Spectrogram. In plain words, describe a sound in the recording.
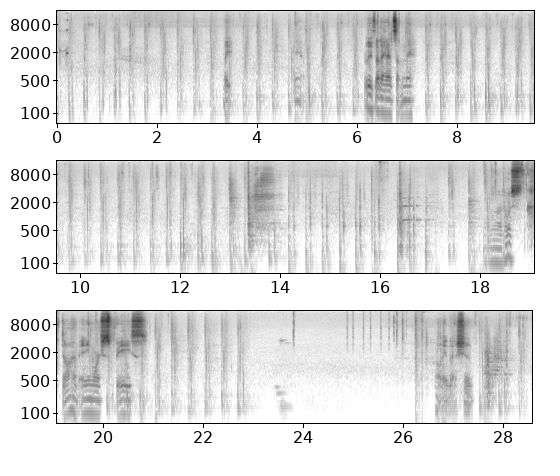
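Footsteps tread steadily on a hard floor, echoing in a large empty hall.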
